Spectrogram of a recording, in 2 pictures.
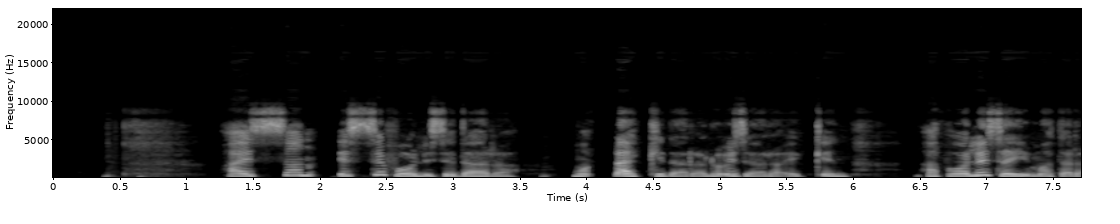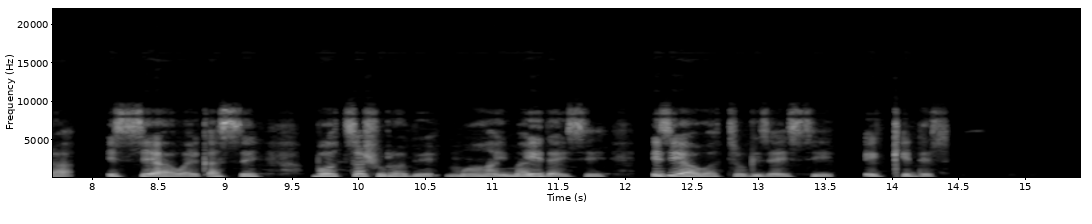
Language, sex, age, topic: Gamo, female, 36-49, government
